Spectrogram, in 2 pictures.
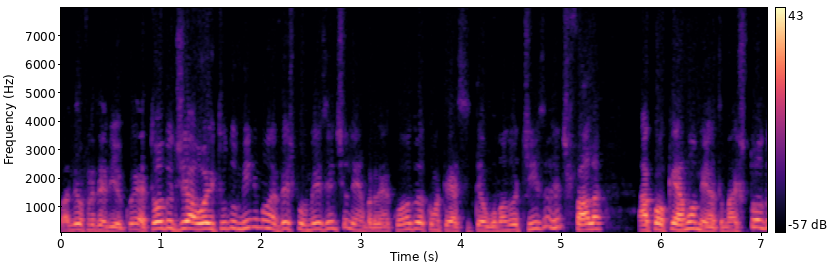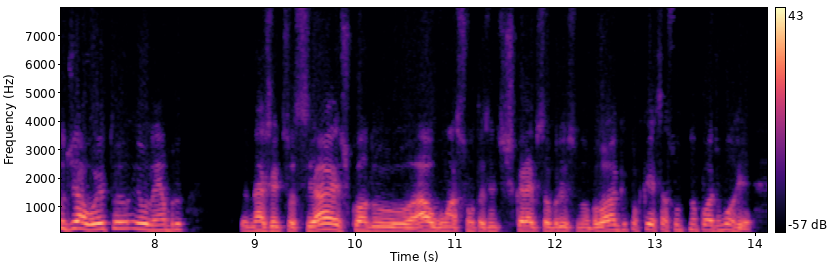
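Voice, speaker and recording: Male host, live stream, measured, conversational, husky, warm tone. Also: sits high, animated.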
